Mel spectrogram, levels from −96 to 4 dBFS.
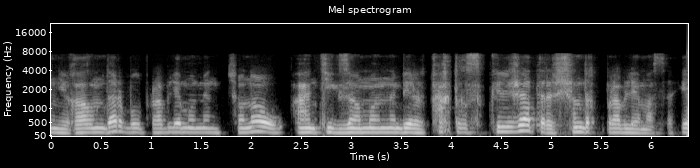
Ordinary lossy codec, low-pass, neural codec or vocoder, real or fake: none; 7.2 kHz; none; real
